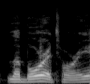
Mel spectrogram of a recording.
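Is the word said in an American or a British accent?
British. It is said in a British accent.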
